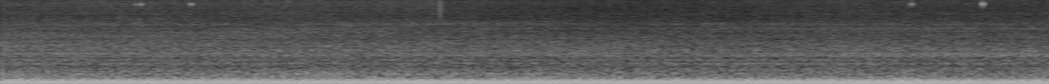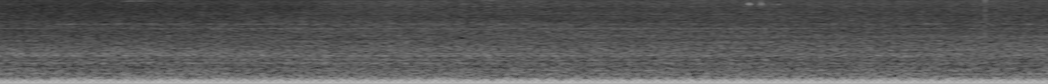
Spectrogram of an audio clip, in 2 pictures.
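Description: Steady low rumble of outdoor city background noise, unchanging throughout, with a few faint tiny ticks.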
